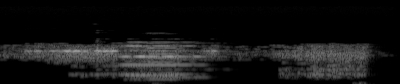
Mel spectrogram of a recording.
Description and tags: A short loop from AM channels on my radio.
lo-fi, noise, loop, radio, fm, am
